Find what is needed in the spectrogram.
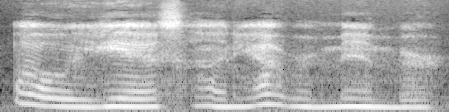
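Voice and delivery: put-on woman's voice; fond wife. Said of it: "She says".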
